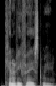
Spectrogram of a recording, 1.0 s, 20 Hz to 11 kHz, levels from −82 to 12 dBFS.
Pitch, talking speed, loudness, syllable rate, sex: 155 Hz, 175 wpm, -15 LUFS, 7.0 syllables/s, female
